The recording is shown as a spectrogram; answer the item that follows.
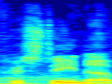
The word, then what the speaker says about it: Christine: As I say, Christina, I call her Christina because the Germans pronounce the E, but it's actually spelled Christine.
